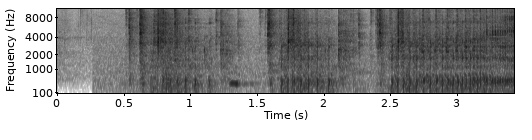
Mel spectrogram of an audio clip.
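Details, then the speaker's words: Yamaha Vino two-stroke scooter with cleaned carb, no airbox, no upjet, fixed auto-choke line: catches in ragged bursts, revving unevenly and dropping out, fuel-starved; suspected blockage between carb fuel inlet and float bowl, not confirmed. "So somewhere between the inlet of the fuel going into the carb and the actual float bowl itself, this thing is just clunked up and damaged, and I can't see it."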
